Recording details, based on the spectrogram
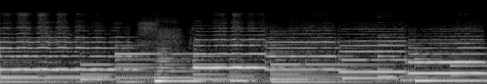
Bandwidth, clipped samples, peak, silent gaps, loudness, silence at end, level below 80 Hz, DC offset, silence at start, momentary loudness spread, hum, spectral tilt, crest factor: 12 kHz; under 0.1%; -4 dBFS; none; -18 LUFS; 0 s; -58 dBFS; 0.2%; 0 s; 6 LU; none; -7 dB/octave; 14 dB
